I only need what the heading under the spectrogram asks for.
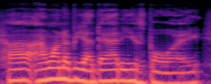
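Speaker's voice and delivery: ordinary talk, nothing marked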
